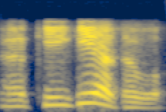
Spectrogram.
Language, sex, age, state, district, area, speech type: Assamese, male, 60+, Assam, Majuli, urban, conversation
